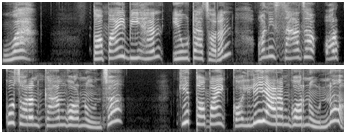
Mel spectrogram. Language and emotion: Nepali, surprised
